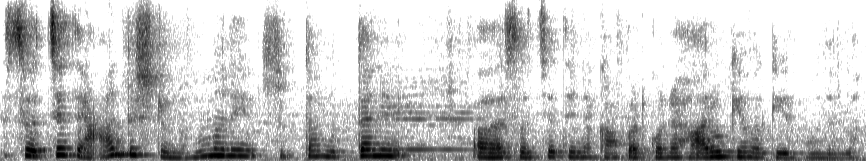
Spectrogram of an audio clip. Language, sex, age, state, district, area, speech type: Kannada, female, 18-30, Karnataka, Mysore, urban, spontaneous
